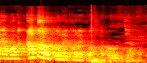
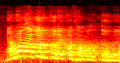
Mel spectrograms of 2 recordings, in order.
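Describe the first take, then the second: First: Tender, soft. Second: Said in the usual way. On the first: Shown as a demonstration. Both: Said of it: "নরম স্বরে নিম্ন আওয়াজে".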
